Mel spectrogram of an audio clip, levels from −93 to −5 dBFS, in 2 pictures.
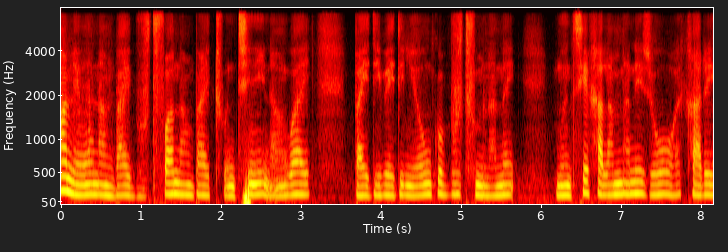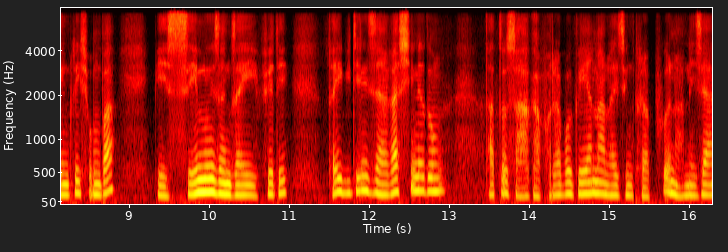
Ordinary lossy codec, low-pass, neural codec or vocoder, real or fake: Opus, 64 kbps; 7.2 kHz; codec, 16 kHz, about 1 kbps, DyCAST, with the encoder's durations; fake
